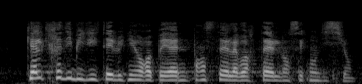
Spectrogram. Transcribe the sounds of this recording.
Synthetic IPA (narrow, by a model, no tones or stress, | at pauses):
kʲɛlkχed̪ibilit̪elynjɔ̃øʁɔpeɛnpɑ̃st̪ɛlavwaʁt̪ɛld̪ɑ̃sekɔ̃d̪isjɔ̃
